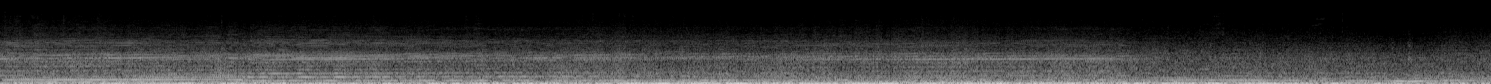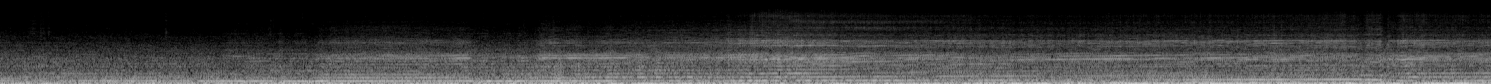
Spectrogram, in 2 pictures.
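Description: Spec Miata race car, a 1999 Mazda Miata NB with a 1.8-litre four-cylinder engine, running hard at high revs, heard from inside the cabin over wind and tyre noise. The pitch steps down a little about two seconds in and again near the end, dips briefly about halfway through, then climbs slowly.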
